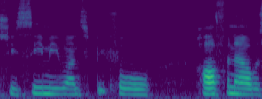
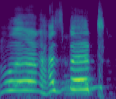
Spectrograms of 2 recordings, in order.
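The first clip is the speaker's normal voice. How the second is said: loud, drawn-out shocked cry; shocked exclamation; 9 semitones higher, 18 dB louder, slower than usual. Retold or imitated. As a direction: recoil from a bad smell. Retelling her reaction to the toilet smell.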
